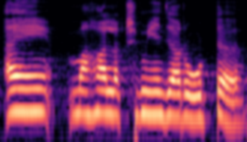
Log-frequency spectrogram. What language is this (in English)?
Sindhi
